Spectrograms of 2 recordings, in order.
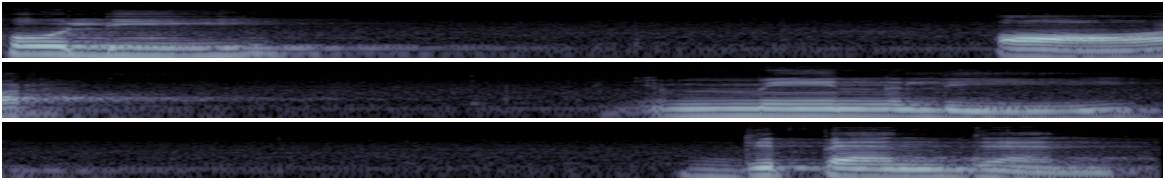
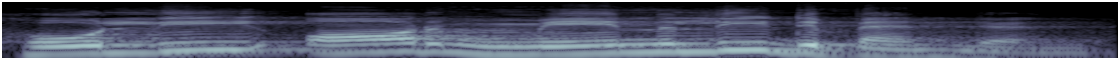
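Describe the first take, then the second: First: "Holi", "और", "mainly", "dependent" each said alone with long pauses between; dictating word by word. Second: "Holi और mainly dependent" said as one slow joined phrase; slow recap phrase. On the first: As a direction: spell out every word for note-taking. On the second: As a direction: read the whole bracket back slowly in one go. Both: Shown as a demonstration. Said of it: "bracket में आपको लिखना पड़ेगा".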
